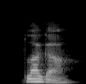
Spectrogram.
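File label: "lugger", Australian English; pronunciations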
